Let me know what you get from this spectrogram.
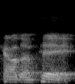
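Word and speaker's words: qaug dab peg: And it's pronounced kaudape.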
